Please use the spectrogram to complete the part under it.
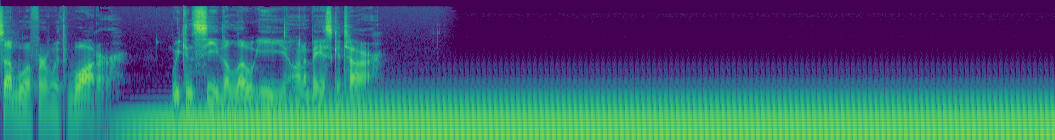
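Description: A loudspeaker plays a deep, steady hum.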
